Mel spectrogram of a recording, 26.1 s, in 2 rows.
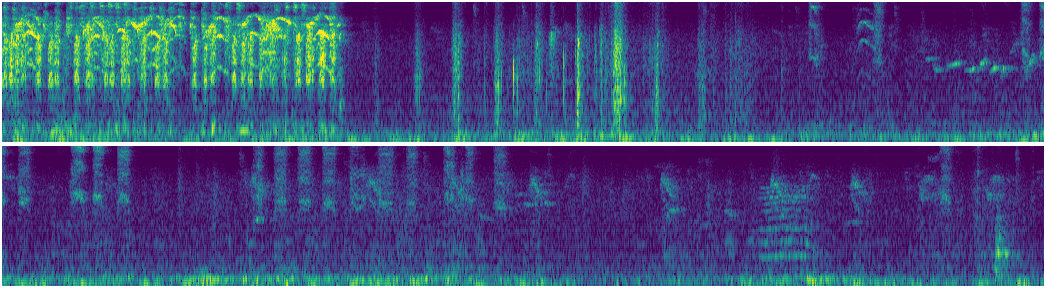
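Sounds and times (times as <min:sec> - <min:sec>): birds squawking and chirping: 0:00.0 - 0:26.0
leafy branches rustling: 0:04.4 - 0:09.9.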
